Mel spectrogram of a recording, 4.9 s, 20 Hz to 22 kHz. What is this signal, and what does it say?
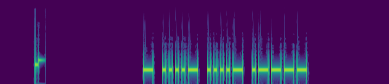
Morse code, heard as a keyed tone, about 30 wpm, 700 Hz. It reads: T441
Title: Numbers - Contest Style - 4-Digit 30wpm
